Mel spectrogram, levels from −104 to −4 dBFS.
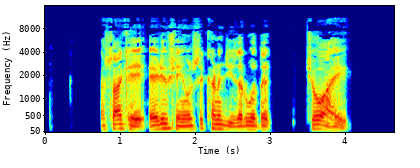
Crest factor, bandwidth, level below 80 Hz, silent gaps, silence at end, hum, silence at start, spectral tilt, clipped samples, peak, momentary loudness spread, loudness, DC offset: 16 dB; 9 kHz; -58 dBFS; 3.05-3.48 s; 0.65 s; none; 0.75 s; -5.5 dB/octave; under 0.1%; 0 dBFS; 9 LU; -15 LUFS; under 0.1%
